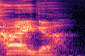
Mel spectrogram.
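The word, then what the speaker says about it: Haigha: only does them when he's happy his name's heiger he pronounced it so as to rhyme with maya okay his name's heya i love my love with an h alice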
